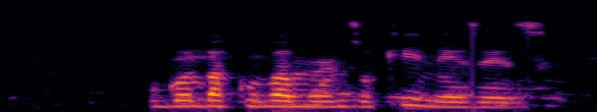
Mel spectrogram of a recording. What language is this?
Kinyarwanda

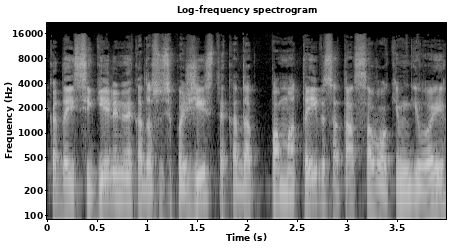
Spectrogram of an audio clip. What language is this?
Lithuanian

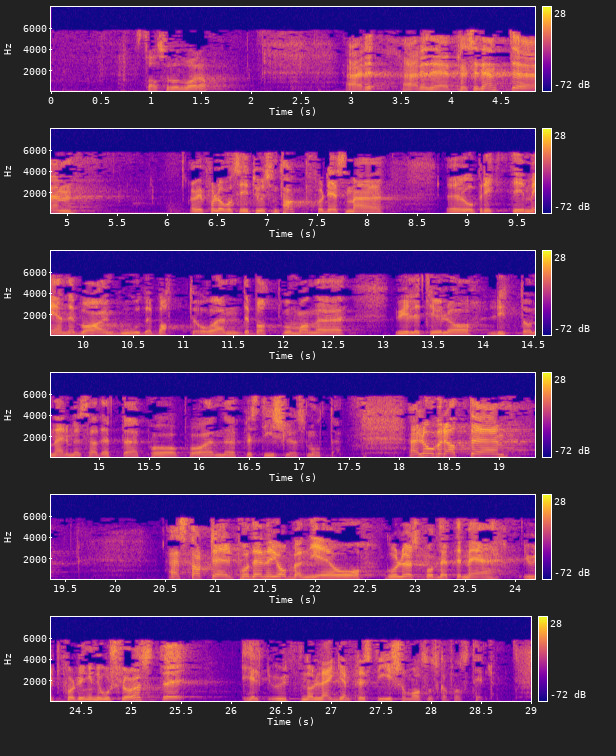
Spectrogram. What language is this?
Norwegian Bokmål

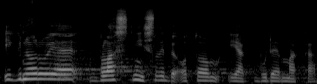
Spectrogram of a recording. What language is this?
Czech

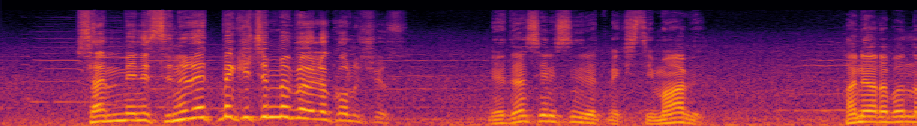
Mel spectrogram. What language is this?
Turkish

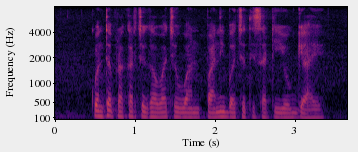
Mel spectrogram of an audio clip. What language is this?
Marathi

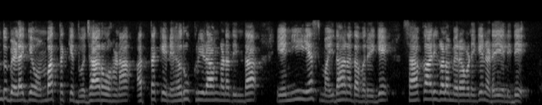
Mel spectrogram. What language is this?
Kannada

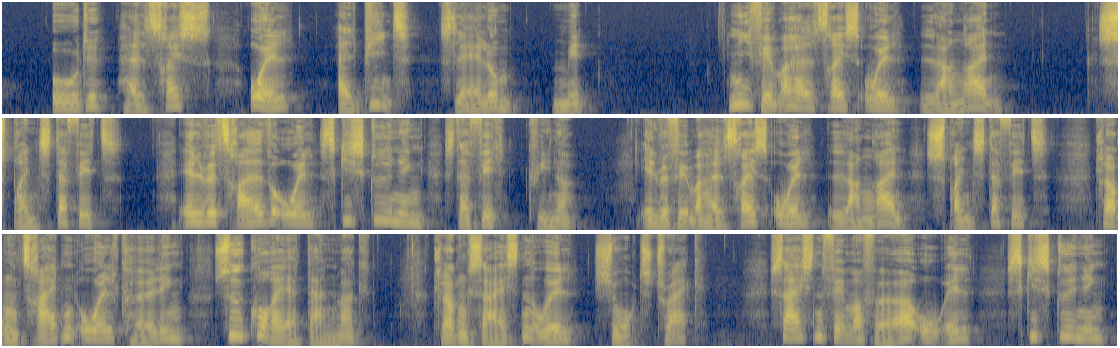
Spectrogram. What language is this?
Danish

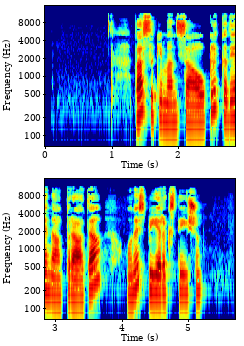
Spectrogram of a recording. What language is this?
Latvian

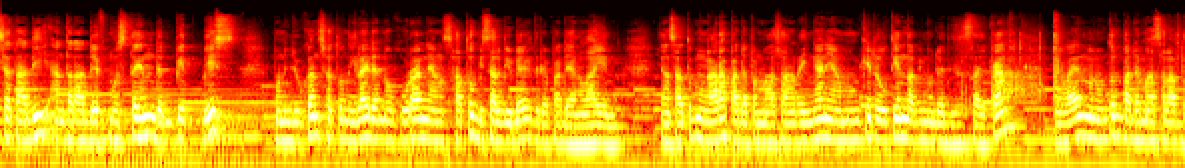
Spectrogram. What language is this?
Indonesian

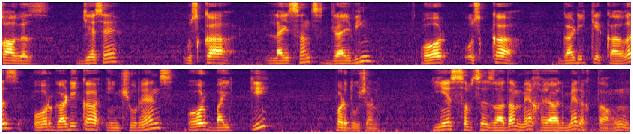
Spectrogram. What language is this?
Urdu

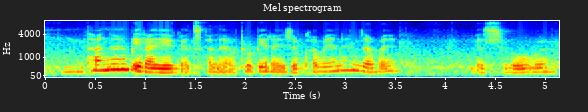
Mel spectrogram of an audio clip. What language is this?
Bodo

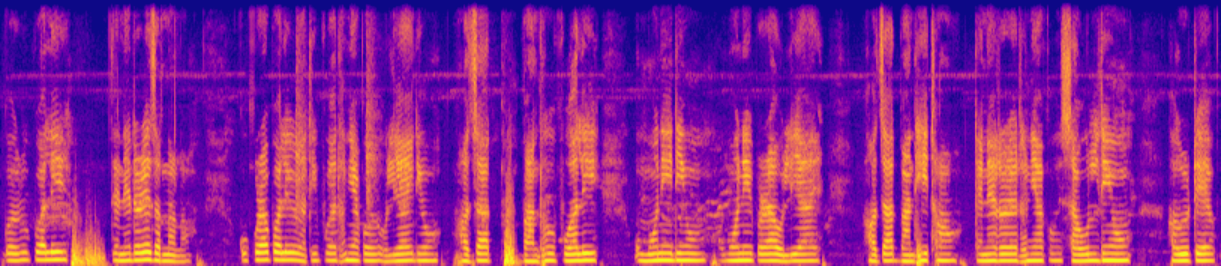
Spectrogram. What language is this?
Assamese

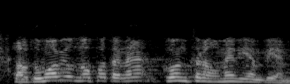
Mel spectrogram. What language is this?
Catalan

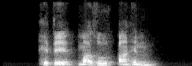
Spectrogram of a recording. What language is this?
Sindhi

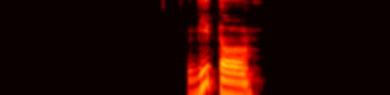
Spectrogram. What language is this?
Russian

